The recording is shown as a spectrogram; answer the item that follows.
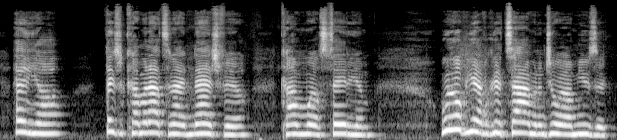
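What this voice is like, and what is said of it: Falsetto 1960s boy band singer voice. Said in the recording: “just a falsetto from just like a 1960s all boy band, like the Temptations”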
